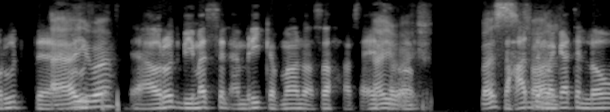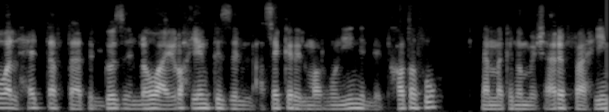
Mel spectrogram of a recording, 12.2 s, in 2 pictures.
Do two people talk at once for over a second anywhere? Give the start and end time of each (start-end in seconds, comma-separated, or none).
none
